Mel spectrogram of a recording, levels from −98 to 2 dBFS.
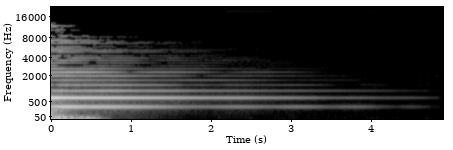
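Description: A music clip with heavy MP3 compression damage throughout. It sounds watery and swirly, and attacks smear, which likely fits a very low bitrate near 32 kbps. Nothing sounds above 19.6 kHz.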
